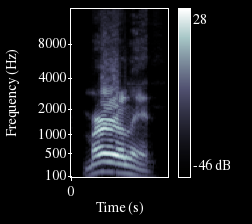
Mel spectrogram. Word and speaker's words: Maryland: the Big 10 conference merland is how they say it shout out to everybody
